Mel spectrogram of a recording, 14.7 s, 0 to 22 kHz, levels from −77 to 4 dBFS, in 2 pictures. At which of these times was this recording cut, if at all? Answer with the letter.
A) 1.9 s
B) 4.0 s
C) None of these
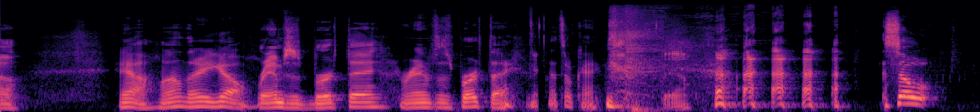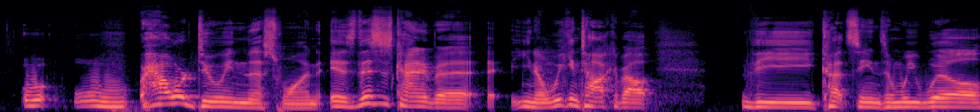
B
